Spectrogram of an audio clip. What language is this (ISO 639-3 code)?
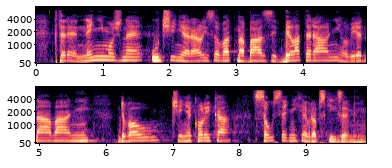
ces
